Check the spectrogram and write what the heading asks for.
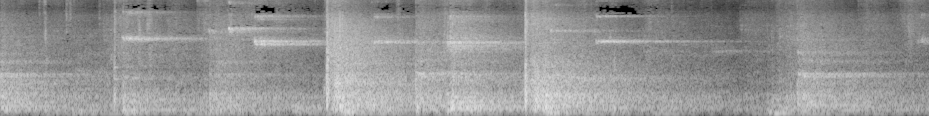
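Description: Badminton rackets striking a shuttlecock in a doubles rally: about six sharp hits, the loudest a little over three and about five seconds in, each echoing in a large hall. Between the hits come short high squeaks of court shoes.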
